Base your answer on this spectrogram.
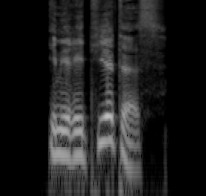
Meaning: strong/mixed nominative/accusative neuter singular of emeritiert
- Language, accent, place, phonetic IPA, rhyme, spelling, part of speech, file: German, Germany, Berlin, [emeʁiˈtiːɐ̯təs], -iːɐ̯təs, emeritiertes, adjective, De-emeritiertes.ogg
